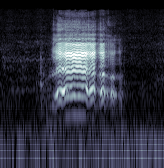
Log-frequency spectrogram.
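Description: A single goat bleat lasting under a second: a nasal, quavering 'maa' with a tremulous wobble, rising slightly then falling away. The background is quiet.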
